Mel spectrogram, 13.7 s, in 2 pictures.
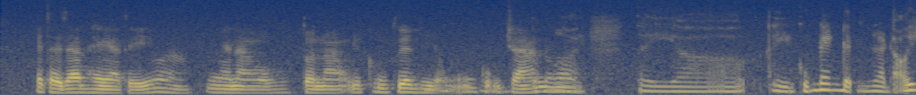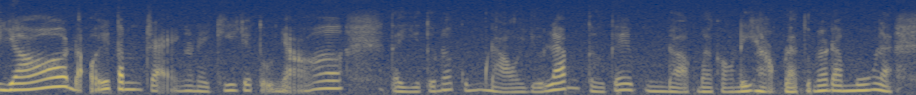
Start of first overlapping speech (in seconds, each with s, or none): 3.2 s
